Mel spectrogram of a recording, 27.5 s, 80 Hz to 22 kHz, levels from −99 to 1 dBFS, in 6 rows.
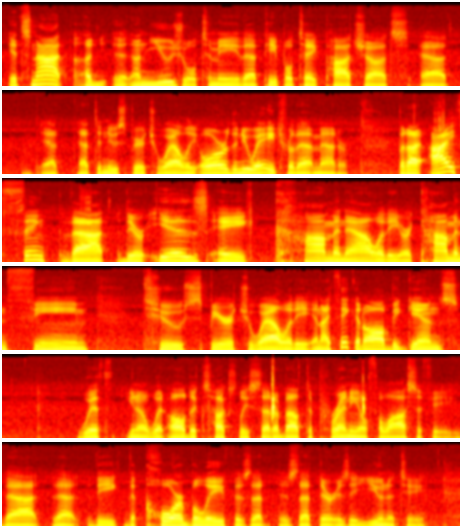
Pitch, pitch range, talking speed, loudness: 115 Hz, 105-130 Hz, 150 wpm, -18 LUFS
